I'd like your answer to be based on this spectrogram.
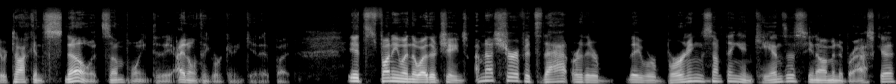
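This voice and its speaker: In a very clean recording with a silent background and a dry, close sound with no echo, a man speaks very fast with very wide pitch swings and big swings in loudness. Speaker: podcast coach. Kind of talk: casual chat.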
